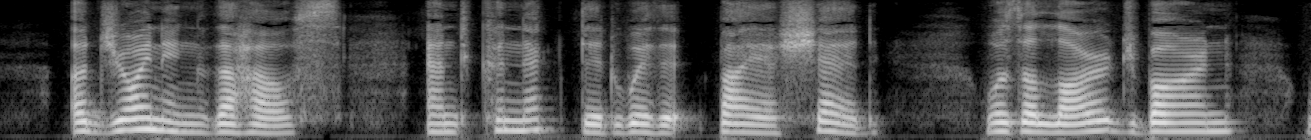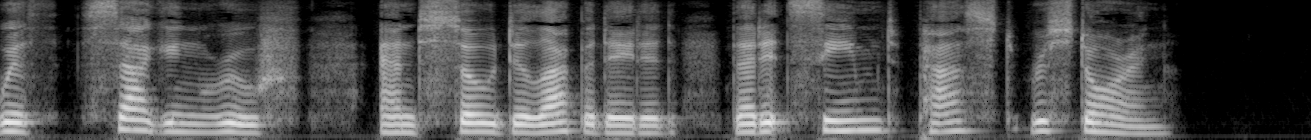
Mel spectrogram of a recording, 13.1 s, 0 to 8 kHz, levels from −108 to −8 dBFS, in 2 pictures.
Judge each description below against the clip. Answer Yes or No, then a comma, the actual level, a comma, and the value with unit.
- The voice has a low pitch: No, medium, 185 Hz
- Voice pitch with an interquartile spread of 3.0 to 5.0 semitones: No, narrow, 2.5 semitones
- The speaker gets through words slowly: Yes, slow, 115 wpm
